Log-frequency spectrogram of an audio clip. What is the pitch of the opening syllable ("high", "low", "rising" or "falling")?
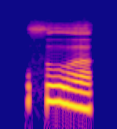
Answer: falling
